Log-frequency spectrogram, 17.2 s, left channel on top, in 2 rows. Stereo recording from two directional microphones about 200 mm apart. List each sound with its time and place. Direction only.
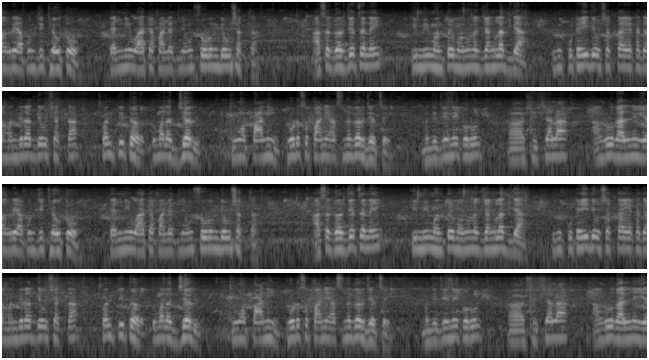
0.0 s speech: 10° right (ahead or behind)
